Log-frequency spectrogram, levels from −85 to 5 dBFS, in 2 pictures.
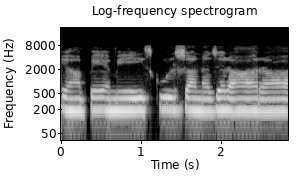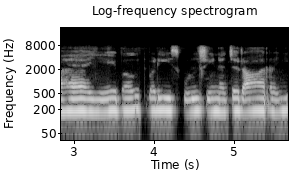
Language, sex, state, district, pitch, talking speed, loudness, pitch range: Rajasthani, female, Rajasthan, Churu, 185 Hz, 190 wpm, -14 LUFS, 180-190 Hz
